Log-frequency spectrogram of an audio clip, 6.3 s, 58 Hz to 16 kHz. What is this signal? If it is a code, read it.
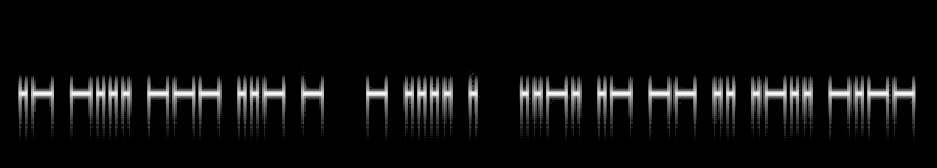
Morse code, heard as a keyed tone, about 27 wpm, 700 Hz. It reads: ABOUT THE FAMILY
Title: Sentences from Top 1000 Words - Review Part 6 - 28wpm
